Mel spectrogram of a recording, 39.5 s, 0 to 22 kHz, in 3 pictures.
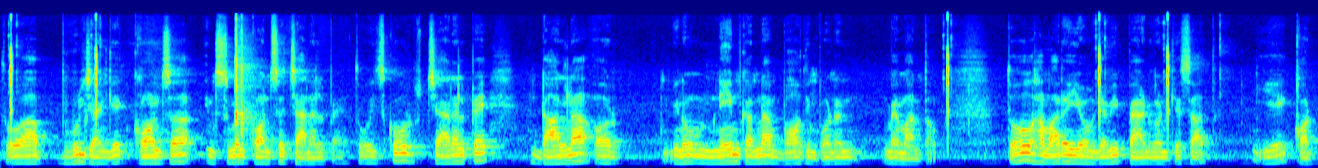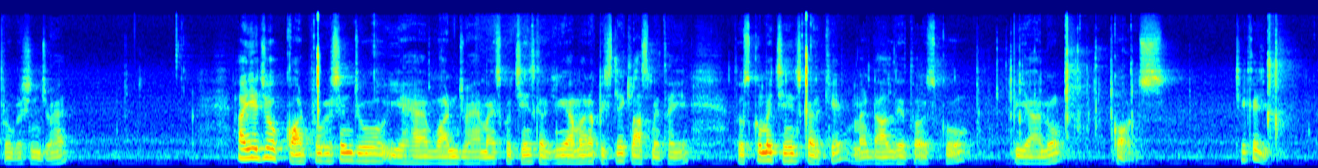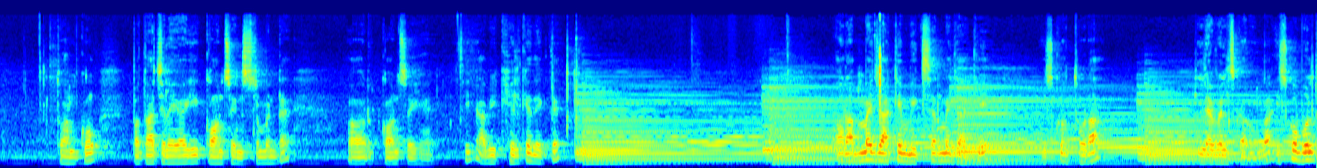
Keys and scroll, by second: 2.2 Return, 22.8 p, 23.7 space, 24.0 c, 25.7 Return, 31.9 space.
